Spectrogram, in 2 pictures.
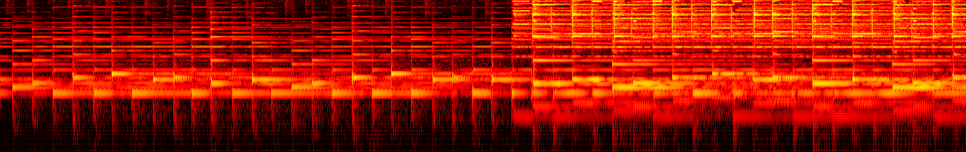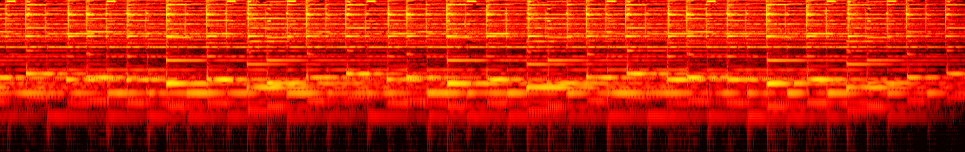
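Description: A bright, repeating piano-like melody in an odd, looping rhythm plays alone, then after about five seconds a fuller layer of sustained organ-like tones and a deeper line joins in, growing denser and louder.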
